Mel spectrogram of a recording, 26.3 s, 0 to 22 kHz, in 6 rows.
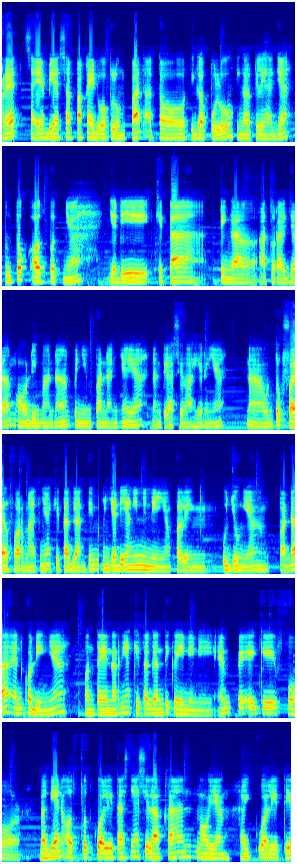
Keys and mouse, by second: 0.1-4.2 drag, 13.6-17.2 drag, 17.8 click, 18.7-22.0 drag, 23.4-26.3 drag.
